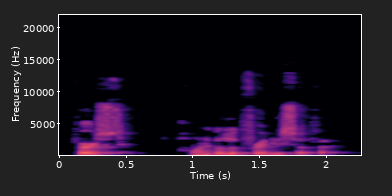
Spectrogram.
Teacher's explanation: intonation goes down at the end for an affirmative statement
